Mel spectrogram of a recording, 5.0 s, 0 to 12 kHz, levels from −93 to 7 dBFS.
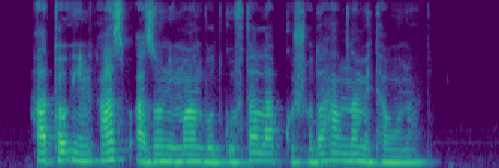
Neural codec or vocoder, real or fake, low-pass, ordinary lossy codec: none; real; 10.8 kHz; Opus, 16 kbps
